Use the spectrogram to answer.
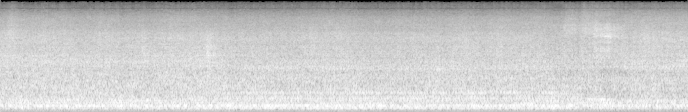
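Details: Early-edition DR all-terrain brush mower that came back because its blades would not engage, after repair with new bearings and an idler pulley instead of a new clutch. It runs at a steady, even roar with no grinding or knocking from the blade drive: normal running.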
